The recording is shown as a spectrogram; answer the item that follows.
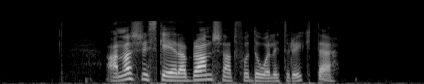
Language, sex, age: Swedish, female, 26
